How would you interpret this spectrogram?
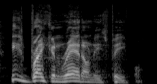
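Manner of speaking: ordinary delivery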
